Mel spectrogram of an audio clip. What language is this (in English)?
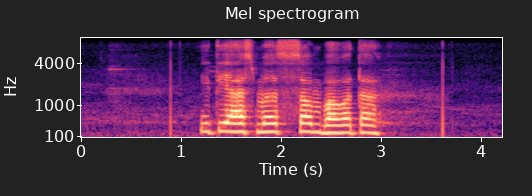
Nepali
